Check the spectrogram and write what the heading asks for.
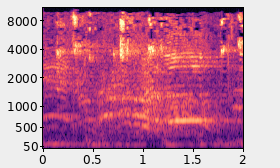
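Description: Court sound of a basketball game in an almost empty arena: a basketball bouncing on the hardwood and voices ringing in the hall.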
